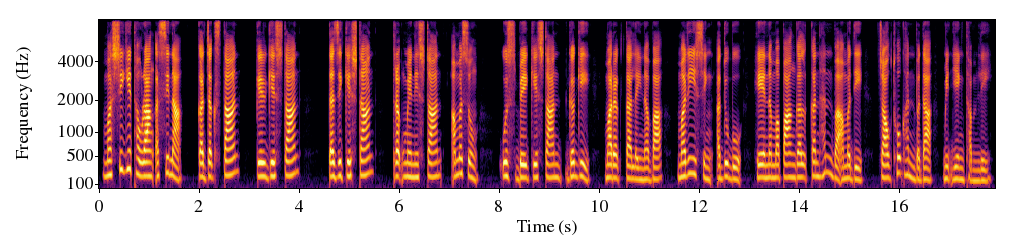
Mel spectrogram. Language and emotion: Manipuri, neutral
